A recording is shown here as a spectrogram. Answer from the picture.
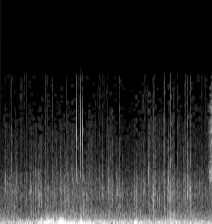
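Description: Cabin noise inside a moving car in the rain: a steady hiss of rain and wet road, with a heavier low rumble from about half a second to a second in.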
